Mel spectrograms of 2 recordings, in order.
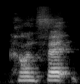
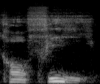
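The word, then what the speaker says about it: confit: smoked rainbow trout and confet duck duck legs it's actually pronounced called Fe duck okay I need a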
